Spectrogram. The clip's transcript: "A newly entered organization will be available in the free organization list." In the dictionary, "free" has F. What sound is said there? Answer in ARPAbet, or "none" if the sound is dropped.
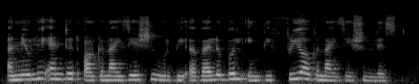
F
